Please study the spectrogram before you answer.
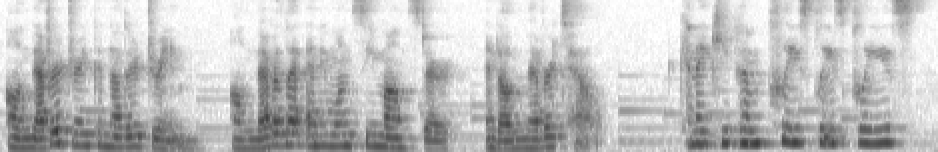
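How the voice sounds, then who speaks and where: A woman's voice: moderate pace, faint music behind, natural voice. A woman voicing a young girl who pleads insistently to keep a monster. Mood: coaxing. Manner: high-pitched, pleading and insistent.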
